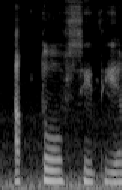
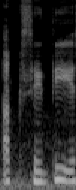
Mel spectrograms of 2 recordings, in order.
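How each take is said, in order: First: An extra o vowel follows Act. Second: Act ends in a bare t sound.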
